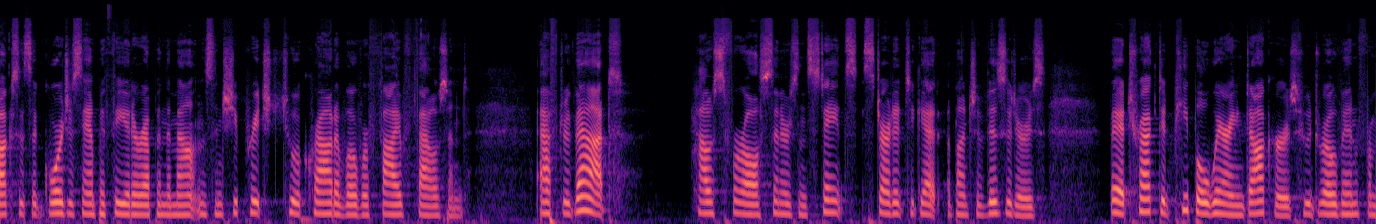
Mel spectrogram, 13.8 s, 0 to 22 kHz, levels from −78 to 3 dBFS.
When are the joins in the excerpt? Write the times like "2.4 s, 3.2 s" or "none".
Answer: none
